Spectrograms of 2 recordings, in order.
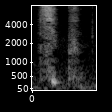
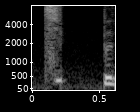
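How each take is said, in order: First: The final p is held with lips closed. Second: The final p is released with a vowel. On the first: The speaker calls it right. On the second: The speaker calls it wrong.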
